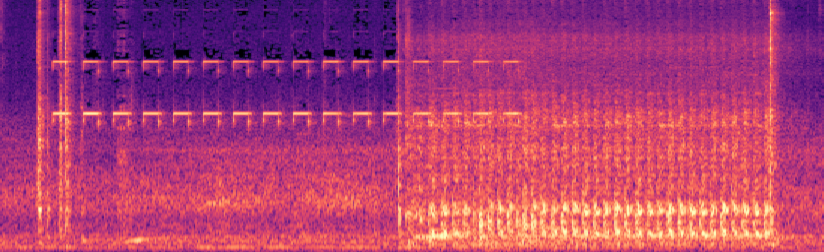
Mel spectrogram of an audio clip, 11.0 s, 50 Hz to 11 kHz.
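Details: 2005 Dodge Sprinter: a few warning chimes, then about five seconds of steady starter cranking at roughly three beats a second, engine never catches; crank no start.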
